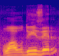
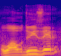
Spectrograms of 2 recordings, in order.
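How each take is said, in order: The two takes are said the same way.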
